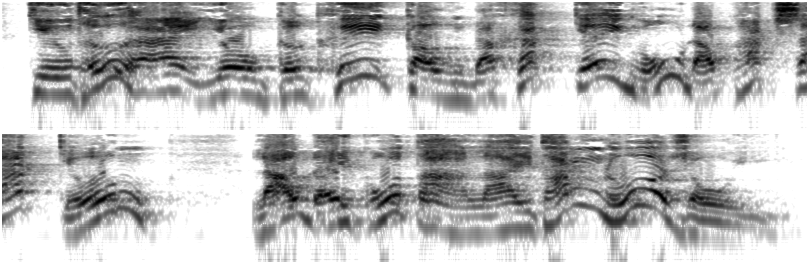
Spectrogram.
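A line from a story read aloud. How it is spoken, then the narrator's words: Loud laughter. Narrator (Vietnamese): Lạc Thủ Thần Ma Thân Nhất Túy cười lớn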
